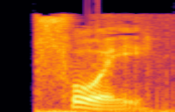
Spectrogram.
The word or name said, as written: foi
